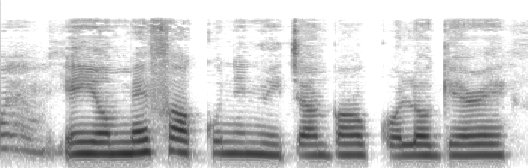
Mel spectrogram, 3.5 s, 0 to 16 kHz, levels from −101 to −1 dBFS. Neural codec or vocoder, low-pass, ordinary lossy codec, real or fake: codec, 24 kHz, 0.9 kbps, WavTokenizer, medium speech release version 2; 10.8 kHz; none; fake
